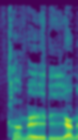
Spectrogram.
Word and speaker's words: Canadian: Now if we look at the nationality, this time we have Canadian. Again, four syllables. So which one gets the stress? Listen one more time. Canadian. Canadian. Okay? So in this case, the second syllable, the nay, the Canadian, yeah?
